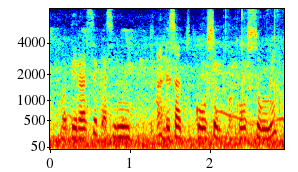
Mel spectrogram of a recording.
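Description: A woman speaks over clear music in the background. The sound is dry, with no echo. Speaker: vlogger. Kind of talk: casual vlog chat. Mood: relaxed, cheerful. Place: open country. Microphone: phone near.

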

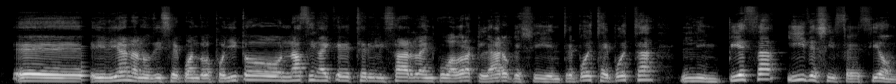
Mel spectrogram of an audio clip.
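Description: A man with a fairly high pitch and lively intonation speaks at a fairly slow pace. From Andalusia, Spain (Sevilla). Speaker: YouTuber, homemade incubator builder. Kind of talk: live stream with viewer chat. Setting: at home. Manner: hesitant, frequent fillers.

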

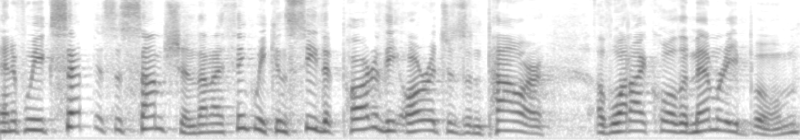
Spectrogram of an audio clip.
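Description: A man talks at a very fast pace. His pitch is high, with ordinary variation. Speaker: invited lecturer. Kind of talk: lecture. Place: hall. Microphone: podium.

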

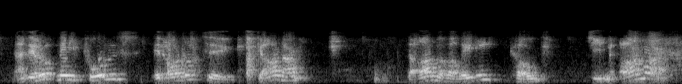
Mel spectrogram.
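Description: A man talks at a fairly slow pace. Noticeable background noise runs beneath him. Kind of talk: comic poetry reading with chat to a live audience. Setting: live event in a tea room.

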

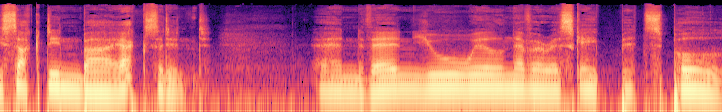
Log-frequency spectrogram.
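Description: At a very slow pace, a man does a put-on character voice with a fairly high pitch. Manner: slow, welcoming, grandfatherly, ominous when warning.

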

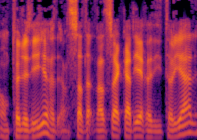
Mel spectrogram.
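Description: A man's fairly low-pitched voice in a dry, close sound with no echo. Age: 50s. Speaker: publisher and event moderator. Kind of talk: moderated interview at a book event. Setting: bookshop event with live audience. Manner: halting.

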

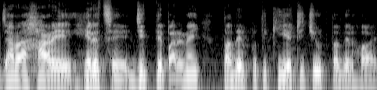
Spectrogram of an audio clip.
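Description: An unremarkable speaking voice from a man at medium pitch, with a dry, close sound and no echo. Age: 40s. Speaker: political commentator. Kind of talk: heated debate. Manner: argumentative.

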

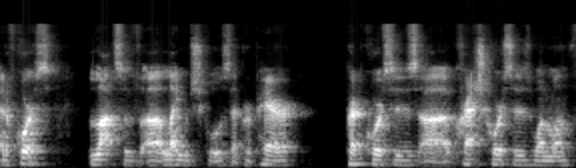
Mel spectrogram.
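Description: With a New York accent, a man is speaking. His pace is fairly slow. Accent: New York American. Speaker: English test training coordinator. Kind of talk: webinar presentation. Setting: video call.

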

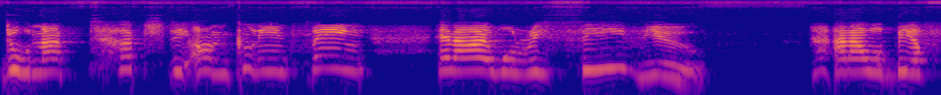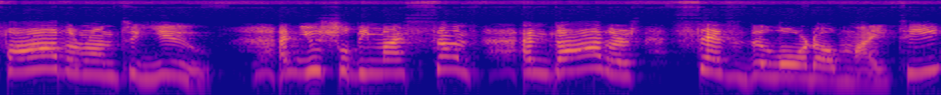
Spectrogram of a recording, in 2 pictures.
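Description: Over a quiet background, a woman with an extremely high pitch speaks at a fairly slow pace with ordinary pitch variation. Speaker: preacher. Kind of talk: sermon. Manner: earnest, preaching with urgent exhortation; quoting scripture verse by verse, emphatic. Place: home room. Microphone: webcam.

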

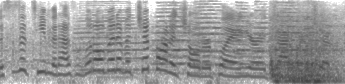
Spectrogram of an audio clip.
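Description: Music plays in the background as a woman projects a raised voice with an energetic tone and very wide pitch swings. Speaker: sports reporter. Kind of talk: sideline sports report. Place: hall. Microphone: handheld.

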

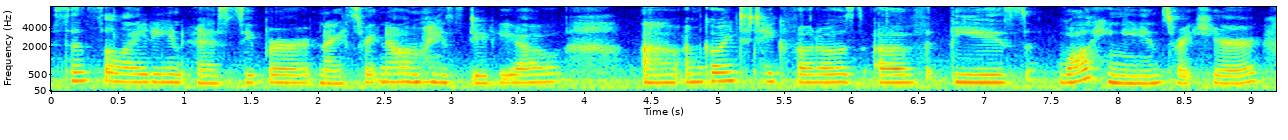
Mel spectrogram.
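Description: Against noticeable background noise, a woman speaks very slowly with fairly even intonation. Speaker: artist vlogger. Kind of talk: casual vlog chat. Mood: cheerful, laughing. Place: home room. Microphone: phone near.

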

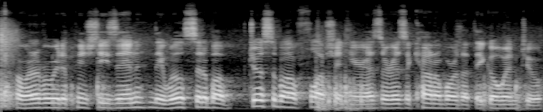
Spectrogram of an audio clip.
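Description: A man's medium-pitched voice at a fairly quick pace, with faint background noise. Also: slightly mellow tone.

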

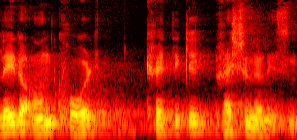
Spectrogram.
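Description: Ordinary pitch variation runs through this man's speech. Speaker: university lecturer. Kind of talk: lecture. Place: classroom.

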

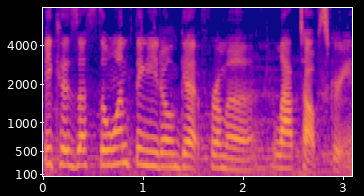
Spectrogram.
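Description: Lively intonation comes through over light background noise. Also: woman. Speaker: university student. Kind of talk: casual interview. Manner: enthusiastic. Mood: warm, smiling. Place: studio.

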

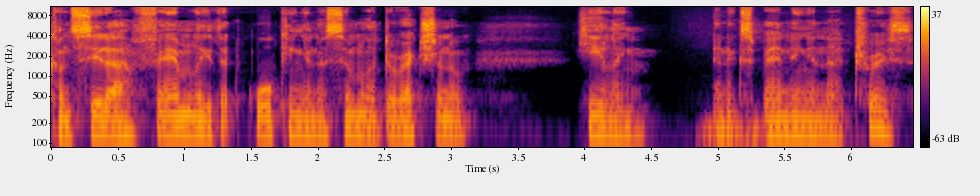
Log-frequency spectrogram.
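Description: A man's words come at a moderate pace with fairly even intonation, and the background is quiet. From Australia. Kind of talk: podcast interview answer; interview answer. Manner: reflective, with pauses. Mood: calm, reflective. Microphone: studio mic.

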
